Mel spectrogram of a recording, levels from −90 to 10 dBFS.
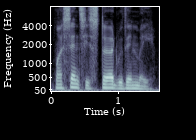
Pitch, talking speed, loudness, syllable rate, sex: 105 Hz, 185 wpm, -15 LUFS, 5.6 syllables/s, male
